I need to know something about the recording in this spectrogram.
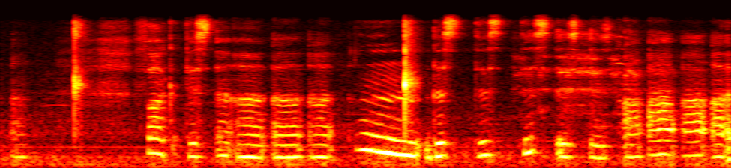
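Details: An adult woman recording her new tics during a tic attack makes repeated abrupt clicks, short voiced bursts and a sliding squeal-like cry: vocal tics.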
